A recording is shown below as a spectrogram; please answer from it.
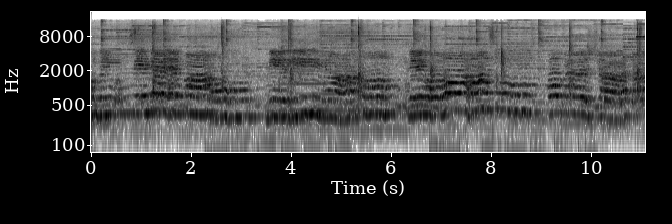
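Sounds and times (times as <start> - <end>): woman singing through microphone: 0.0 - 11.0
women singing devotional song: 0.0 - 11.0.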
